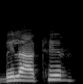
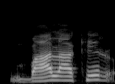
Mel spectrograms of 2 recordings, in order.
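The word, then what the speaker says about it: بالآخر: लिखा अलिफ के साथ जाता है। बे के बाद अलिफ है। लेकिन अलिफ साइलेंट है और अलिफ की जगह पे ज़ेर की साउंड है। तो वो बाल आखिर और बाल इरादा की जगह बिल आखिर बिल इरादा कि बिल इरादा इज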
